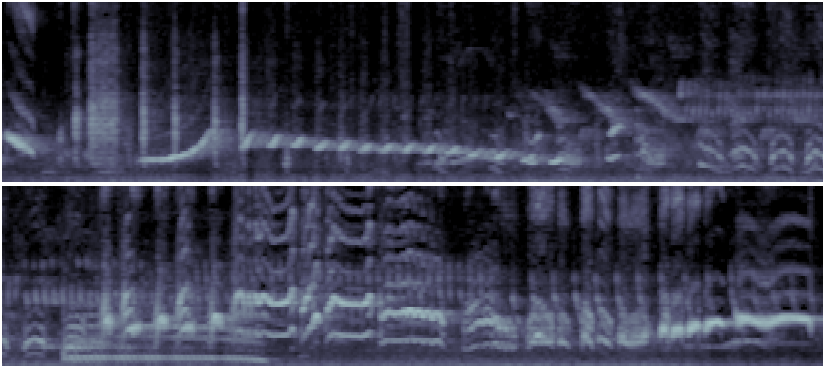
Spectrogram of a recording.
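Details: Old wild-caught Chinese hwamei, described as fig-leaf-tailed and long-bodied, singing well: a rich, varied run of loud clear whistles, sliding and warbling phrases, with quick trills and a brief lower tonal note midway.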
